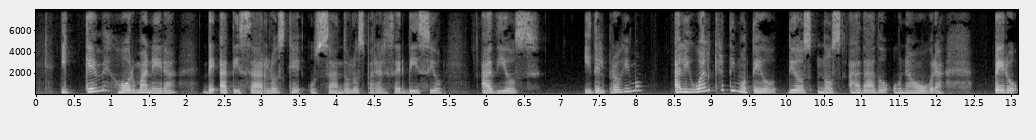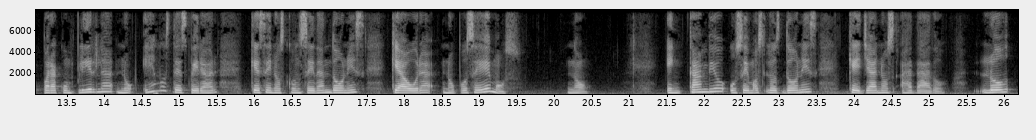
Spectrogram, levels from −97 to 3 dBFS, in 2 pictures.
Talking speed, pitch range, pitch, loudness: 125 wpm, 185-215 Hz, 195 Hz, -25 LUFS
